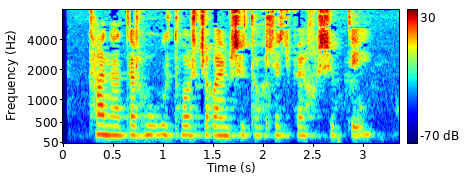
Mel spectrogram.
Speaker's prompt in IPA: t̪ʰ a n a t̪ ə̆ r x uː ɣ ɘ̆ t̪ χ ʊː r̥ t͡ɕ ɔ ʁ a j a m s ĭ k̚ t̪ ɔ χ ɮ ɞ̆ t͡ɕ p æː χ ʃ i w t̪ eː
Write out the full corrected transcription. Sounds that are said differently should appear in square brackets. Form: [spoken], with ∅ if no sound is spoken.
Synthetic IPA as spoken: t̪ʰ a n a t̪ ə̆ r x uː ɣ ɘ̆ t̪ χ ʊː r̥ t͡ɕ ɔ ʁ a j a m [ʃ] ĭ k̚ [t̪ʰ] ɔ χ ɮ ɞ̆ t͡ɕ p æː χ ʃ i w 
